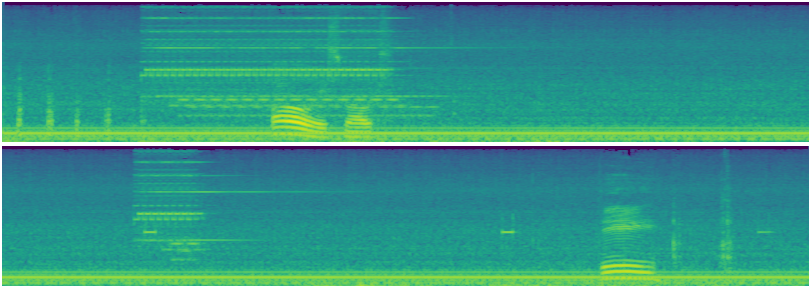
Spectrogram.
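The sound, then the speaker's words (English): A telephone rings in short electronic bursts of bright, steady tones, heard twice over a constant low hum, with a brief spoken exclamation in between. “So today has been one of those nights where the phone is ringing.”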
